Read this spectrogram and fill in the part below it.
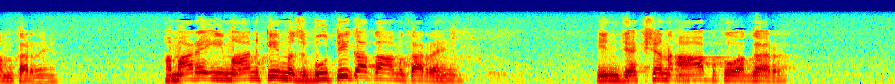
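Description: A man recites in a melodic chanting voice through a microphone, in a slightly echoing room.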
